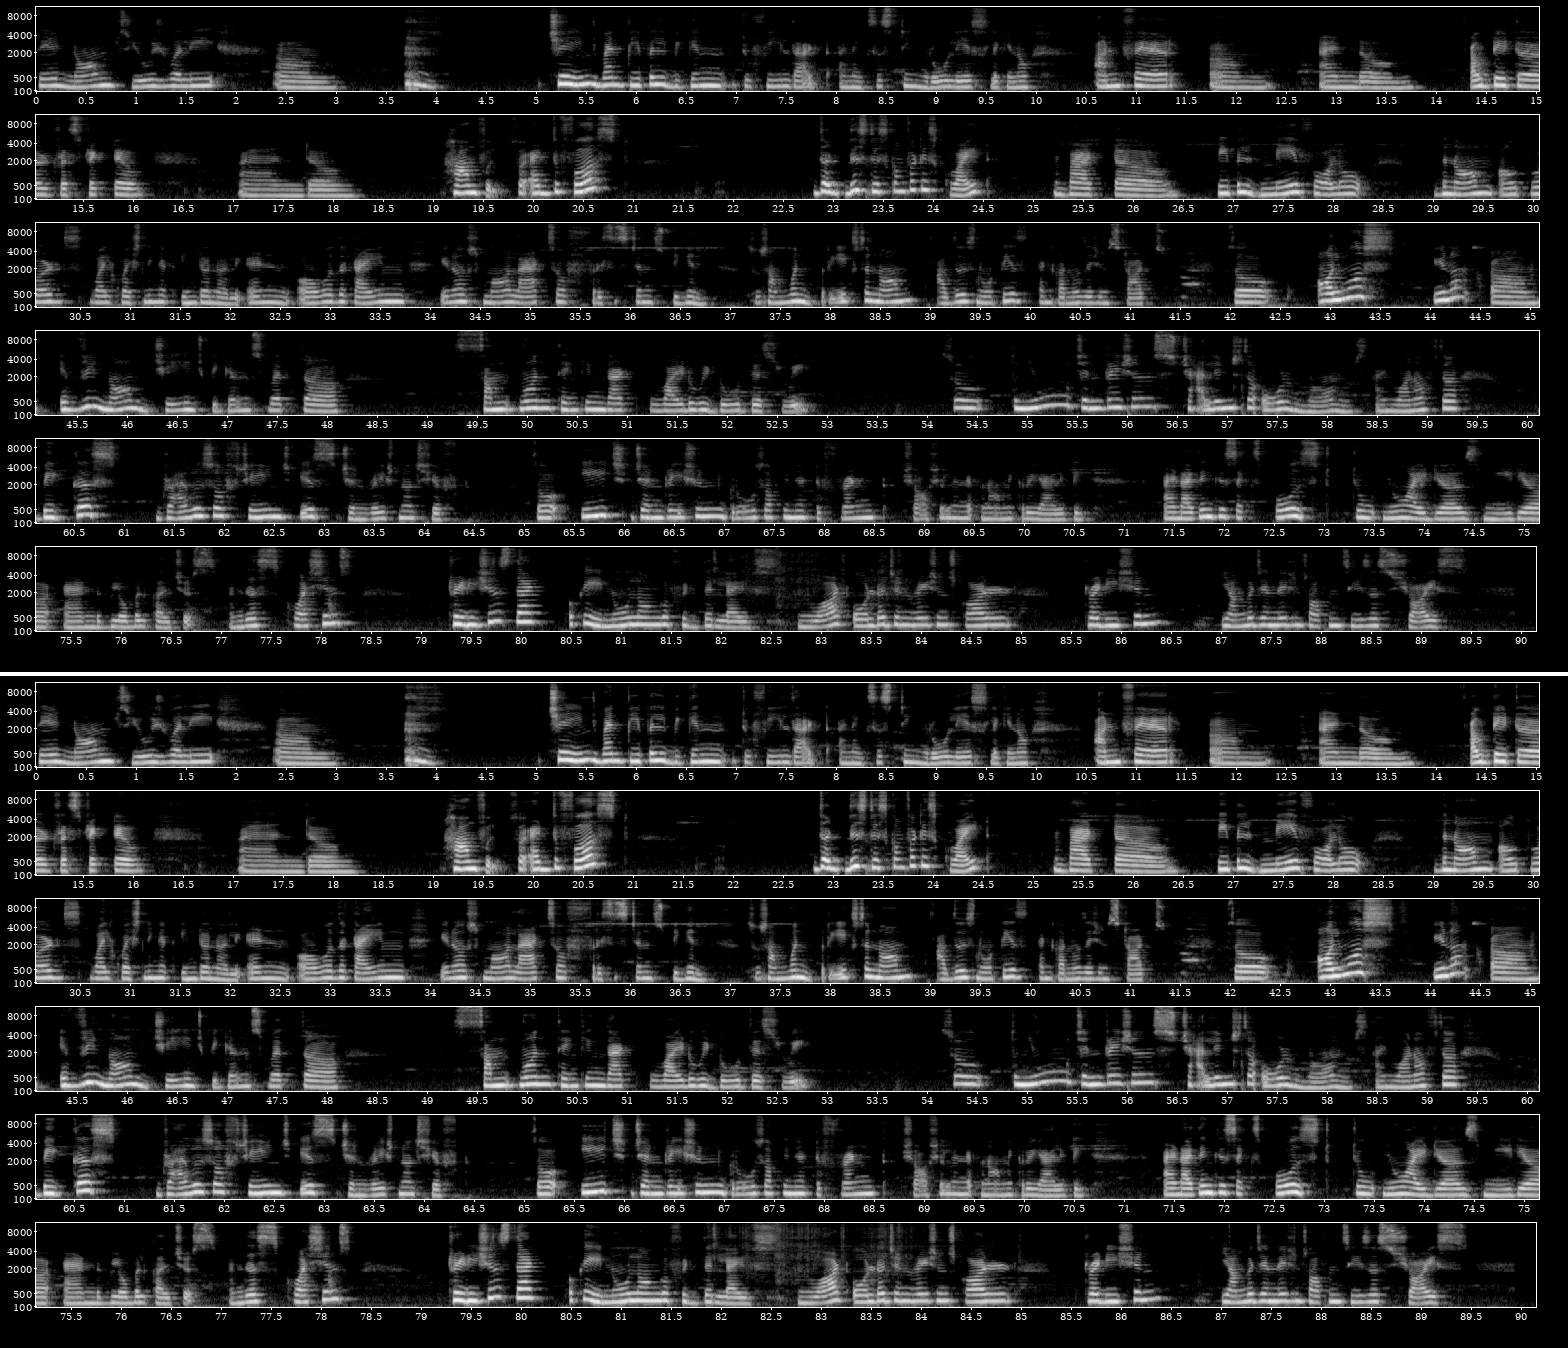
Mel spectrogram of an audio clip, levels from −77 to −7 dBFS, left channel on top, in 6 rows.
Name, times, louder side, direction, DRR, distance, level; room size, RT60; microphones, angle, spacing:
voice 1, 0.0-2.1 2.4-3.0 3.7-4.0 5.1-10.1 10.6-11.4 11.7-12.3 12.8-13.8 14.3-16.4 17.0-18.3 19.1-20.8 22.8-24.5 25.2-26.5 26.8-28.3 29.0-36.8 37.2-41.7 42.0-42.4 42.9-43.6 44.0-48.1 49.5-52.8 54.3-54.6 54.8-59.4 60.1-60.9 61.3-64.3 65.1-68.5 68.8-70.8 71.4-72.2 72.5-72.9 73.3-78.3 79.3-80.2 80.5-84.9 85.6-86.4 87.0-89.4, right 3 dB, 25° right, 0.5 m, -23 dB
13.0 x 8.8 x 3.2 m
head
